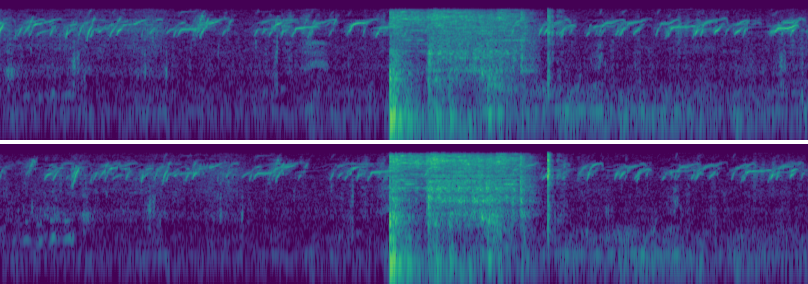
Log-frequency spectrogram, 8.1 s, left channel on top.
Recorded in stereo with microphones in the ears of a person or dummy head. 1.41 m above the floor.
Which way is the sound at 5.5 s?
70° right (ahead or behind).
